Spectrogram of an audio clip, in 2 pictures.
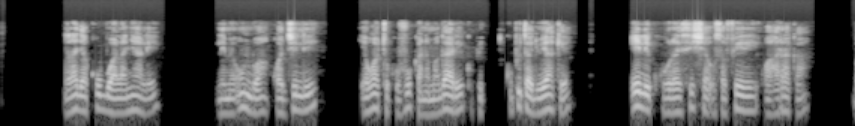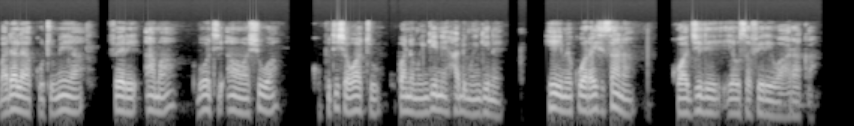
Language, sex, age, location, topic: Swahili, male, 36-49, Mombasa, government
